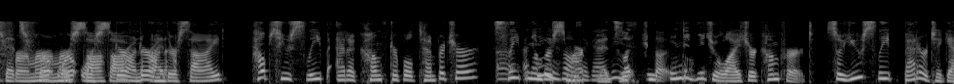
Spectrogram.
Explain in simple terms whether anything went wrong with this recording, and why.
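A doubled audio track runs from the very start until 1.76 s: the speech is heard twice, with a second copy about as loud trailing roughly a fifth of a second behind. It is likely the same sound was captured again through a slower path, or an edit left two copies out of step.

Speech suppressed in double talk appears between 5.29 and 7.07 s: for about a second in total, the speech drops sharply in loudness. The likely cause is both sides talking at once, so the call's echo canceller couldn't tell this talker from loudspeaker echo and turned everything down.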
